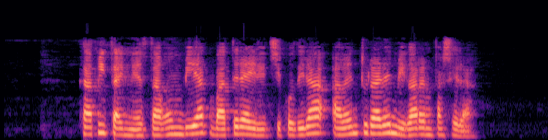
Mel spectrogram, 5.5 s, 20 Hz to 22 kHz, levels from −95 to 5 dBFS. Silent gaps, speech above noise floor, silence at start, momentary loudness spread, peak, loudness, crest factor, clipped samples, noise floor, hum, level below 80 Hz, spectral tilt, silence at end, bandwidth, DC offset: none; 63 dB; 0.85 s; 7 LU; 0 dBFS; -14 LUFS; 14 dB; under 0.1%; -77 dBFS; none; -60 dBFS; -5.5 dB/octave; 0.75 s; 7.4 kHz; under 0.1%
